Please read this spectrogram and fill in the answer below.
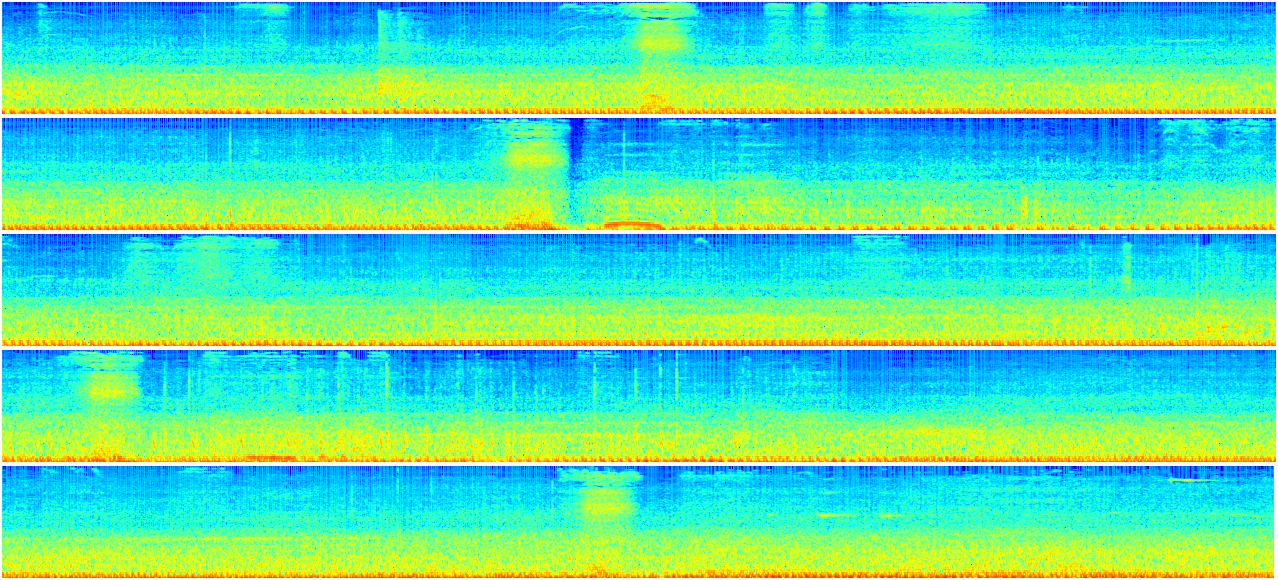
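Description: A small motor scooter being ridden: its engine runs steadily under a heavy low rumble of wind and road noise, and a few short knocks from bumps in the lane come through, one about a third of the way in.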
